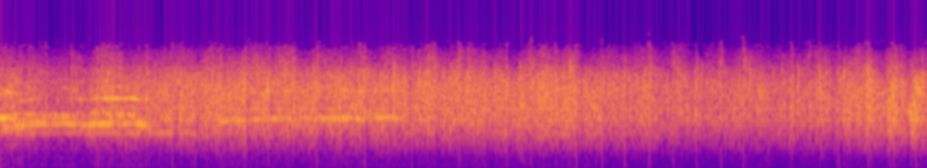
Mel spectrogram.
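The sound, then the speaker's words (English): A crowd at a Narcotics Anonymous meeting claps steadily for about twelve seconds: a dense, loud patter of many hands with no pause, plus a few faint whistled tones near the start. “And for those of you who wouldn't take your own recognition, I applaud you.”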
